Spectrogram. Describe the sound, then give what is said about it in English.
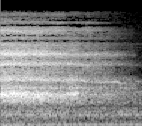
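A deep breath taken together during a calming exercise, heard as a long, soft, airy exhale that slowly fades away over about two seconds, faint and with no talking. “And let's just take a breath in together. Breathe in. Exhale it out.”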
